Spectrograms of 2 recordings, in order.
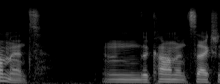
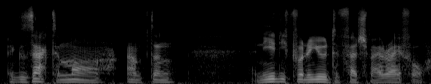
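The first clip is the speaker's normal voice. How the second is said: put-on quiet French accent; soft French accent giving an order; 2 semitones lower, 7 dB quieter than usual. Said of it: "a British and French accent".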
